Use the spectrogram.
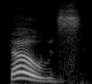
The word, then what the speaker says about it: those: The E is silent, but it's going to make the O, which is the vowel you see, say its name. O. So TH says the. O's. Those.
